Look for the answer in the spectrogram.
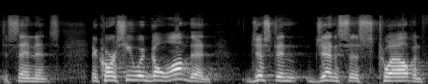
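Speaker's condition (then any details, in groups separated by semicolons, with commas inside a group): No condition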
